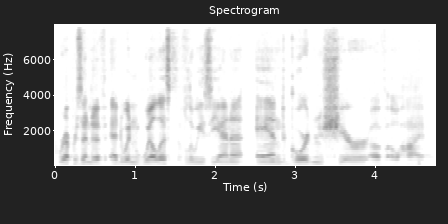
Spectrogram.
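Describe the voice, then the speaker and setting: A man's voice: mid-range voice, normal speed. A man casually introducing his roles as a performer before a dramatic reading.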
